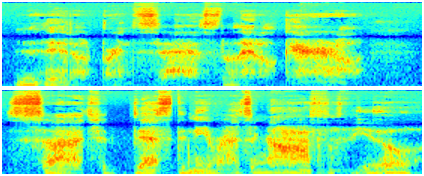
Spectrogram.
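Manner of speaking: slow, hungry creature whisper; monster whisper. A narrator's reading. Golgoroth crooning to the princess in a slow creature whisper. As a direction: whisper like a beast savoring prey.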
